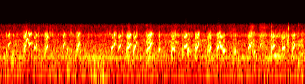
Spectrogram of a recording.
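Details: Maso, a pet guinea pig, tears apart and eats a leaf: a steady run of short, crisp, upward-flicking crunches, roughly three or four a second, with a faint background hiss.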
